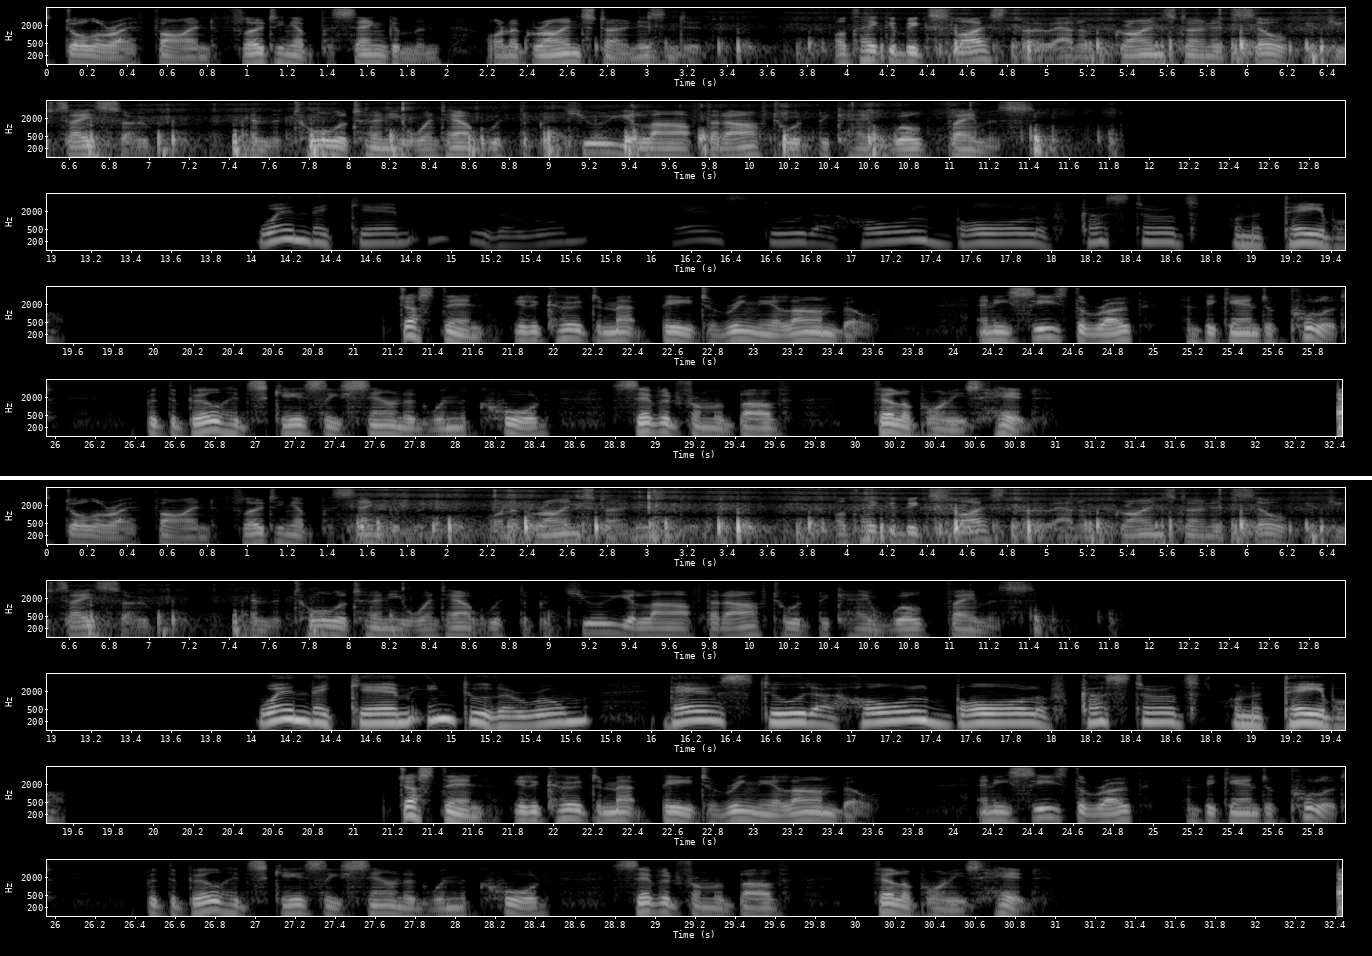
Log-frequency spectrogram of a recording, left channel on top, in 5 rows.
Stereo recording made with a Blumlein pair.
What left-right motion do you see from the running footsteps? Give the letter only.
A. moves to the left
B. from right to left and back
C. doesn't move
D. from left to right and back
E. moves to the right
A.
